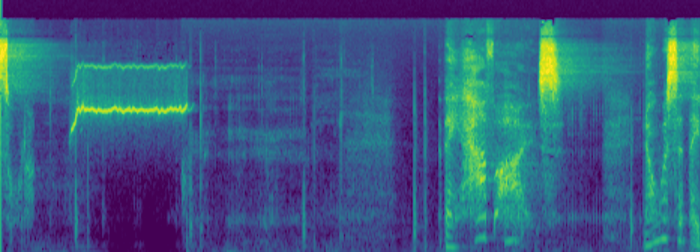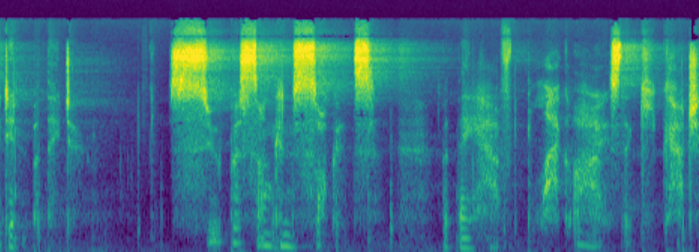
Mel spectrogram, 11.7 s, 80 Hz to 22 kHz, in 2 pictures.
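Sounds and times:
speech: 0.0s - 0.7s, 3.7s - 4.8s, 5.4s - 6.5s, 7.2s - 11.6s
loud shrill whistle blast: 0.6s - 1.6s.

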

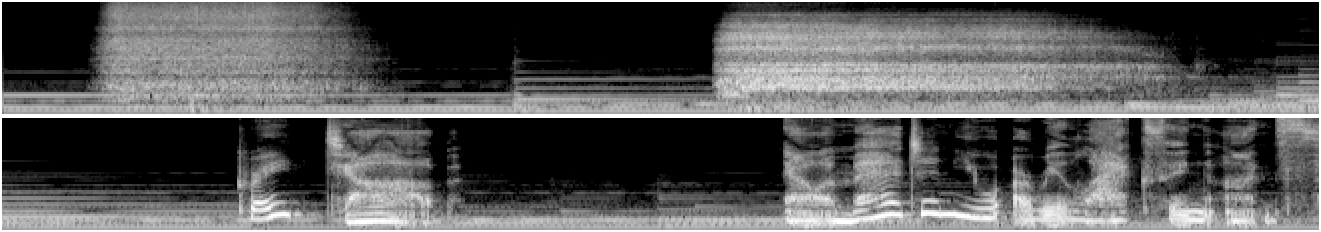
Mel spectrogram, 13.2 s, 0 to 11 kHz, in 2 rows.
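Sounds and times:
breathy exhale through the mouth: 0.4s - 2.0s, 3.6s - 6.1s
deep inhale through the nose: 0.4s - 2.0s, 3.6s - 6.1s
soft steady musical background: 2.0s - 13.1s
speech: 7.8s - 9.0s, 10.6s - 13.1s.

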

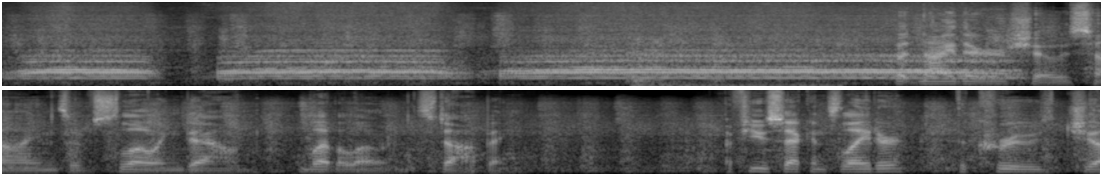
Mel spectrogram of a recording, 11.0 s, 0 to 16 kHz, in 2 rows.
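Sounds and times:
steam train whistles blowing: 0.0s - 5.3s
low rumble of rolling train: 0.0s - 10.9s
speech: 4.5s - 8.3s, 9.2s - 10.9s.

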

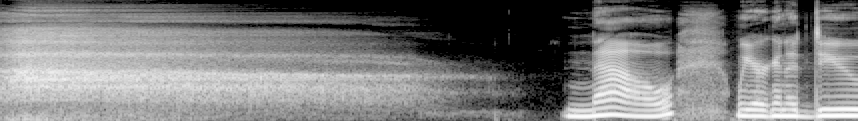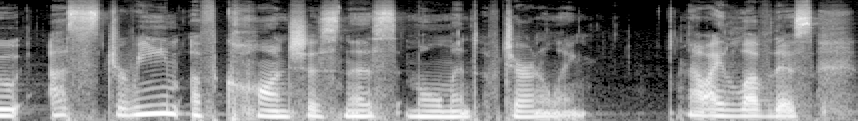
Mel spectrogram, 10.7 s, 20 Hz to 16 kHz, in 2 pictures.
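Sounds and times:
deep breath in and exhaling through an open mouth: 0.0s - 3.1s
speech: 3.6s - 10.7s.

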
